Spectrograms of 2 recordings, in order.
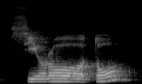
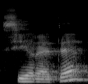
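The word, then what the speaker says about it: صراط: Donc, tu vois, au début, on retrouve le mot chemin, siroto, avec la lettre sod et la lettre to, qui sont à prononcer avec emphase, hein, tu te souviens. C'est pas sirete, c'est siroto.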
